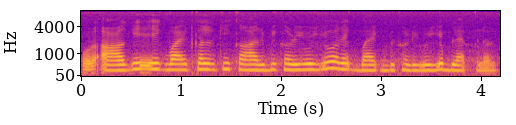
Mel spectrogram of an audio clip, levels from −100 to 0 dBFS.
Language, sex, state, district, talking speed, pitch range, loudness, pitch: Hindi, female, Jharkhand, Jamtara, 285 wpm, 205-235 Hz, -17 LUFS, 220 Hz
